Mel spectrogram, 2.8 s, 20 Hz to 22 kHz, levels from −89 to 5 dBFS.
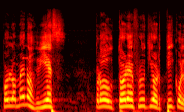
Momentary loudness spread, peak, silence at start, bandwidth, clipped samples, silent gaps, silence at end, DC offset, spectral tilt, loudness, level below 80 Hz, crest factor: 6 LU; -8 dBFS; 0.05 s; 13.5 kHz; under 0.1%; none; 0 s; under 0.1%; -5 dB/octave; -24 LUFS; -38 dBFS; 16 dB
